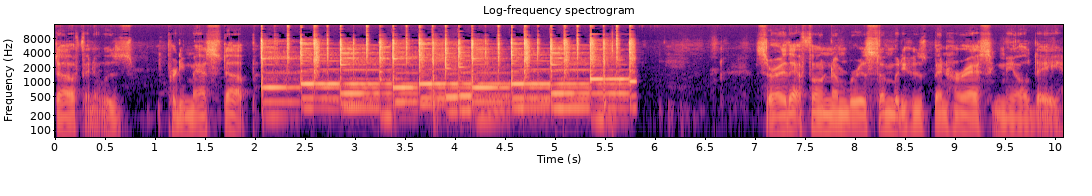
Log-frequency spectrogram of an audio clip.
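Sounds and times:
mobile phone ringtone: 2.1s - 5.8s.

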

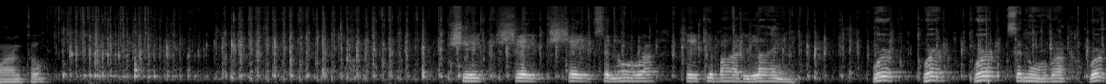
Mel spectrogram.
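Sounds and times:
liquid sloshing in shaken jar: 0.5s - 11.0s.

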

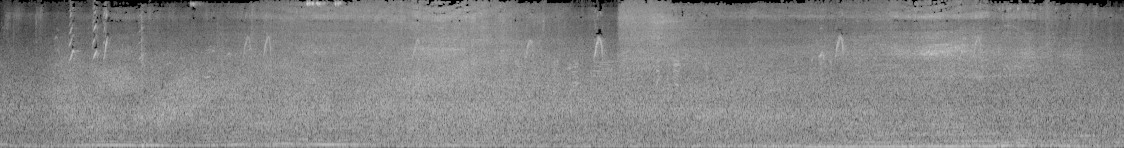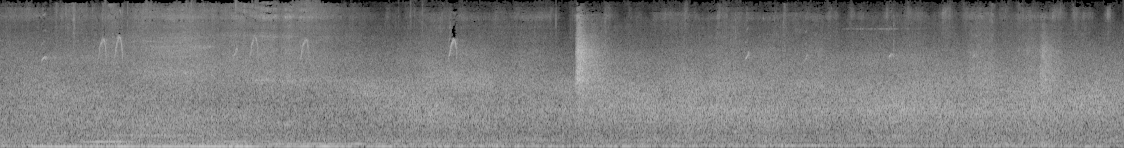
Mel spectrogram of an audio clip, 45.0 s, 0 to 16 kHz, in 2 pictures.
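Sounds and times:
traffic rumble: 0.0s - 44.9s.

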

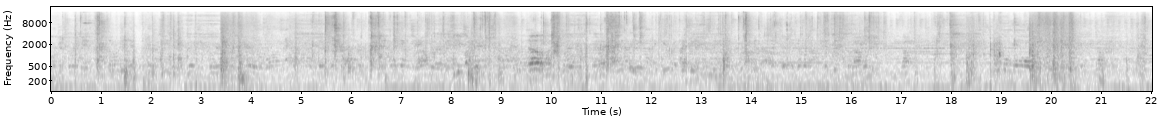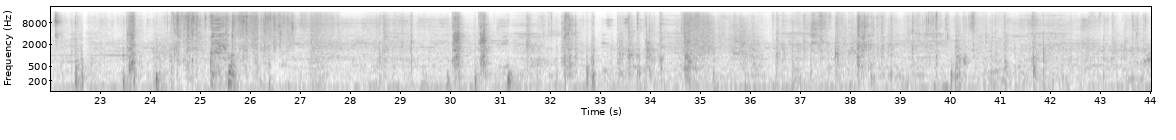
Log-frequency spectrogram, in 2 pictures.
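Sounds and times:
background music: 0.0s - 44.0s
foil card packs rustling: 0.0s - 44.0s
cardboard boxes being torn open: 23.4s - 27.6s, 30.0s - 44.0s.

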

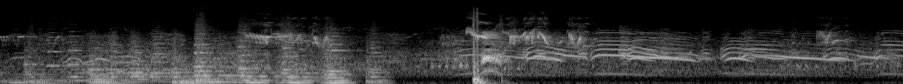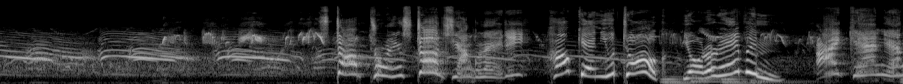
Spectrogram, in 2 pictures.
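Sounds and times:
cartoon background music: 0.0s - 4.0s, 15.6s - 18.0s
high bird chirps: 2.4s - 6.9s, 7.6s - 18.0s.

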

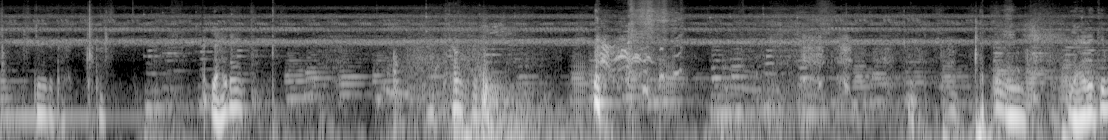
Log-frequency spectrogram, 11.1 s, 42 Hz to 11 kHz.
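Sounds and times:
eerie background music: 0.0s - 11.0s
low voices: 1.9s - 11.0s.

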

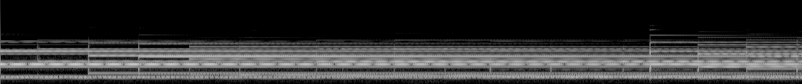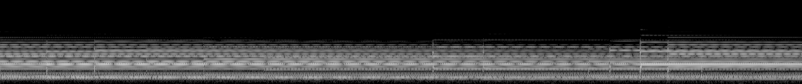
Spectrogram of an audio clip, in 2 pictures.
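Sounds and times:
singing bowls struck with mallet: 0.0s - 16.0s.

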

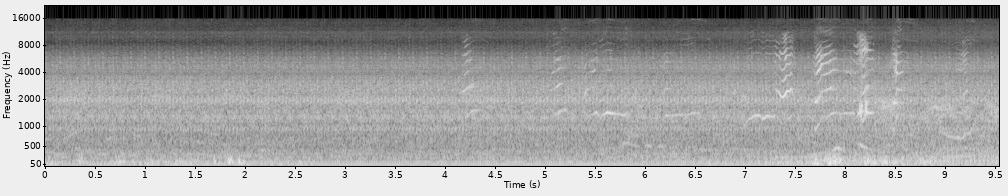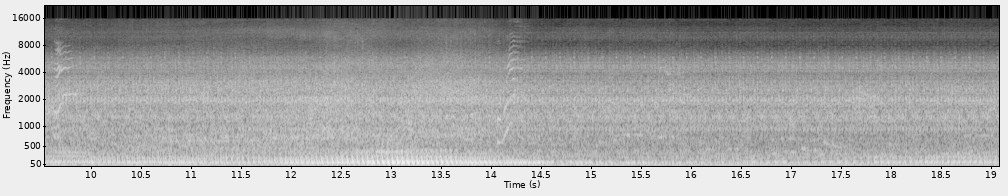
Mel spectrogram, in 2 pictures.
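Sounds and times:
vehicle engine humming: 0.0s - 19.0s.

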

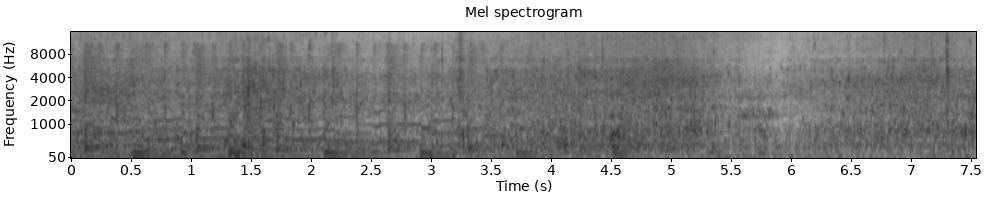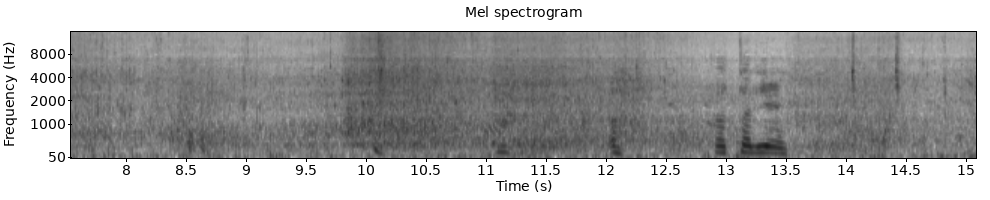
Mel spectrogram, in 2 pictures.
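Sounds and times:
shallow seawater washing and splashing: 0.0s - 15.0s
surge of water: 0.0s - 15.0s.

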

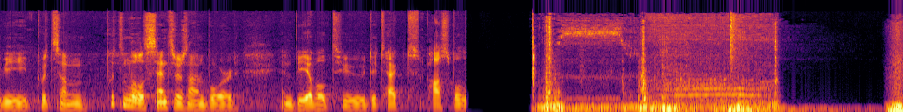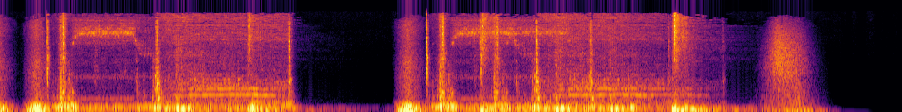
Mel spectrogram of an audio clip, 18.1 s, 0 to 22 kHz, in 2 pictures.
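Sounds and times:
whirring motor-like slide: 5.4s - 7.9s, 8.9s - 12.1s, 13.0s - 17.2s
mechanical clunk: 5.4s - 8.4s, 9.5s - 12.2s, 13.3s - 16.5s.

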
